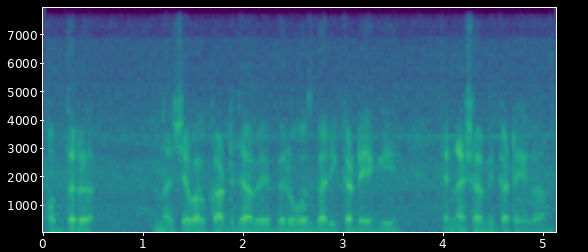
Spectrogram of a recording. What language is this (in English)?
Punjabi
